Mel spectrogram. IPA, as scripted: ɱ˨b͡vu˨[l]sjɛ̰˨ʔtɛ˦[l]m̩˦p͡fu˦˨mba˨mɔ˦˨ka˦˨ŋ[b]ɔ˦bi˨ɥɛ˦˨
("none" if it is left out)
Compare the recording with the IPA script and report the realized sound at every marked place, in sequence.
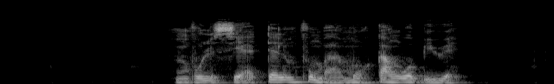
l, l, w

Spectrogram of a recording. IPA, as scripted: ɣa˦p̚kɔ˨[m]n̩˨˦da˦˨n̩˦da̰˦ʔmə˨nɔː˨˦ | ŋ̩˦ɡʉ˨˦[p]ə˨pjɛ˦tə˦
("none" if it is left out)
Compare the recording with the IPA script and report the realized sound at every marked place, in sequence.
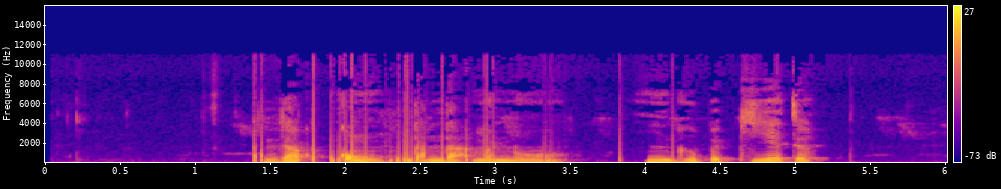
ŋ, p

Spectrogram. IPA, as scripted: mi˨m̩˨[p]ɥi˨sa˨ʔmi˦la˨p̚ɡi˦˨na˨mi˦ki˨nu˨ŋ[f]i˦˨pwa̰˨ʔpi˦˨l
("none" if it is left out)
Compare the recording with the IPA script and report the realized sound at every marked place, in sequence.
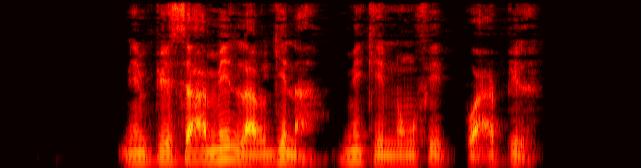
p, f

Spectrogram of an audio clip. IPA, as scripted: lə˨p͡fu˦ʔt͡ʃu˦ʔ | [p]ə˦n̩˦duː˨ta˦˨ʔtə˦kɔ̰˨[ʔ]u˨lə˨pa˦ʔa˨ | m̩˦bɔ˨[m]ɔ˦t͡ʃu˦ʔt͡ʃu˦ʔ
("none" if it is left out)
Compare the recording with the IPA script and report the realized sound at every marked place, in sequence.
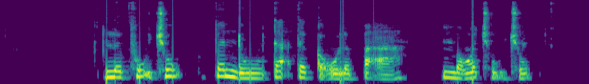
p, ʔ, ŋ

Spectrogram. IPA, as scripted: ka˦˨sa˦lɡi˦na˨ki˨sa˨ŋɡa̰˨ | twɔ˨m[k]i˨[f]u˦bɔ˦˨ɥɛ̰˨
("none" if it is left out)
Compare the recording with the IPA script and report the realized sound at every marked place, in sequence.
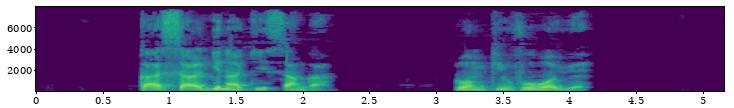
k, v

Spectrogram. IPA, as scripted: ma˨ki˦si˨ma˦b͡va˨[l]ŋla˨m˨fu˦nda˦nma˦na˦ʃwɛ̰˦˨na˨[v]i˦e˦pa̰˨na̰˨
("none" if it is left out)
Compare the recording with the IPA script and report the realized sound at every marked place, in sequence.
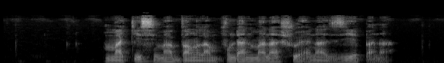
none, z

